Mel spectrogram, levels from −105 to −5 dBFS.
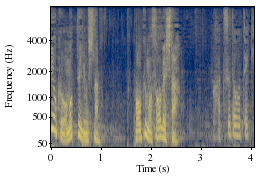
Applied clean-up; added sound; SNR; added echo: neural separator model SepFormer DNS4.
